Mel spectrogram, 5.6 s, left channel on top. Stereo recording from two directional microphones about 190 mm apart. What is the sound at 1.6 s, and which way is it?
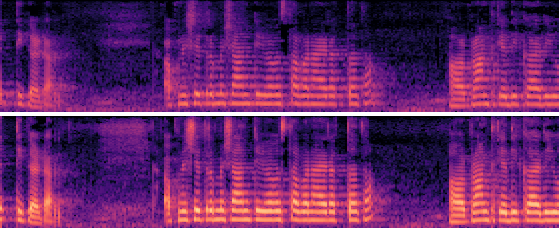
A woman's voice, 35° right (ahead or behind).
